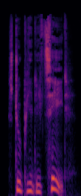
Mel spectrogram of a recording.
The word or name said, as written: stupiditet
